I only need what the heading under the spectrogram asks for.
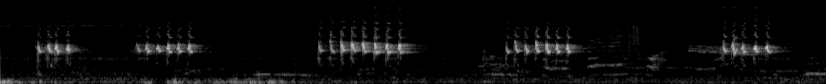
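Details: Calling female sooty-headed bulbul summoning the male, giving five chattering bursts of rapid notes, roughly one every one to two seconds, with faint low rumble and a soft lower whistle between bursts.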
